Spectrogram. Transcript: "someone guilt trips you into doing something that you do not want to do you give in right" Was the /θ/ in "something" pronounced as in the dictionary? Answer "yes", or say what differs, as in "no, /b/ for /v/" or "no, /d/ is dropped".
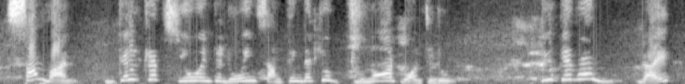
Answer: no, /t/ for /θ/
